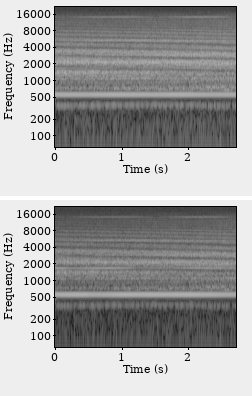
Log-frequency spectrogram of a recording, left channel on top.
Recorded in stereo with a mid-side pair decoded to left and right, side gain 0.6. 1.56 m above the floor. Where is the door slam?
No door slam in this recording.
